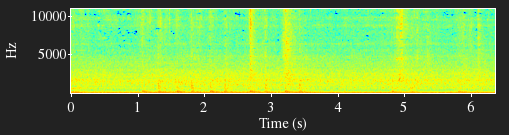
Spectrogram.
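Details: Hummer H3: a steady low droning hum with faint rapid ticking, suspected to be a bad wheel bearing; not confirmed.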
